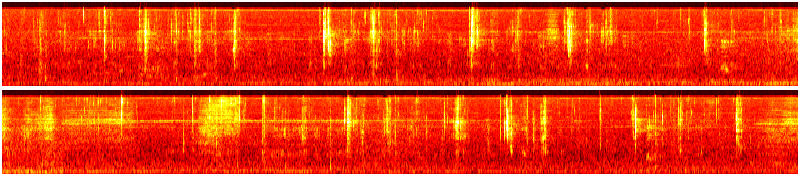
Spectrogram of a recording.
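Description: Close-up chewing and crunching of whole cooked eel with rice, with many short, sharp crunches scattered throughout.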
